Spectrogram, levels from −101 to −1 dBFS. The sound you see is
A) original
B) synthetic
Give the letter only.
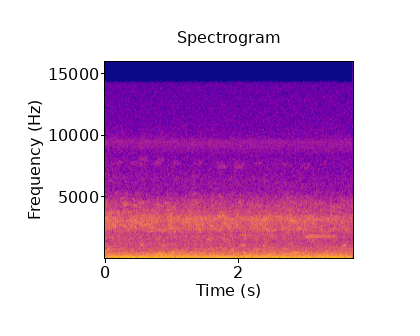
A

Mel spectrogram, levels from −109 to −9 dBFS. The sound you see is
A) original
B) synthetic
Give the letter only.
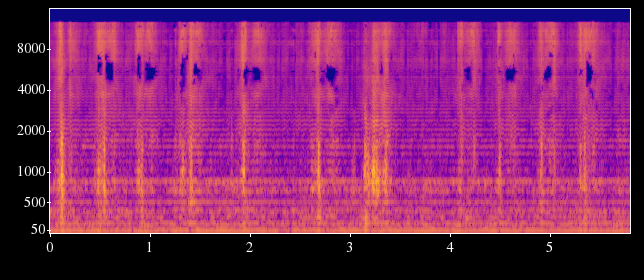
B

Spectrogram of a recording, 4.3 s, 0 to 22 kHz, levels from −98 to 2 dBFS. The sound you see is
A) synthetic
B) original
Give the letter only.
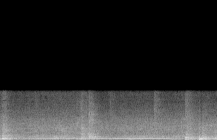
A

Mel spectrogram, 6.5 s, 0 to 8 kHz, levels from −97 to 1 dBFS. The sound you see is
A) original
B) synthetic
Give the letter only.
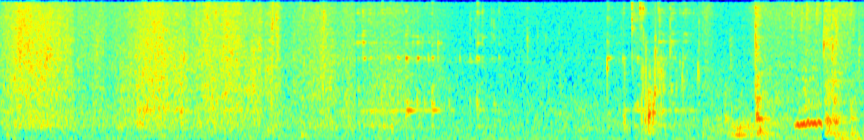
A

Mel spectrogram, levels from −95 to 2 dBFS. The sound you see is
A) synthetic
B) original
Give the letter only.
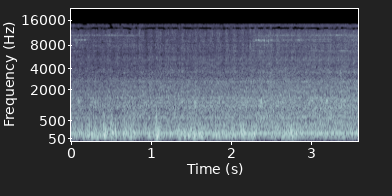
B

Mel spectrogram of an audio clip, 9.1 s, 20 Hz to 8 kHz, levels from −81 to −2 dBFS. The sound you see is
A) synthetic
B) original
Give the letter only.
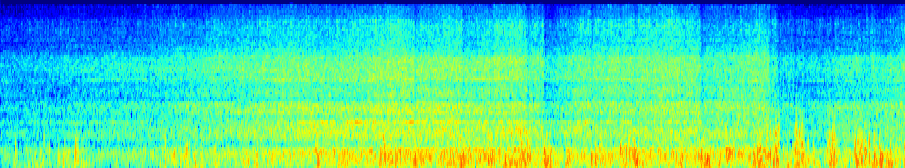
B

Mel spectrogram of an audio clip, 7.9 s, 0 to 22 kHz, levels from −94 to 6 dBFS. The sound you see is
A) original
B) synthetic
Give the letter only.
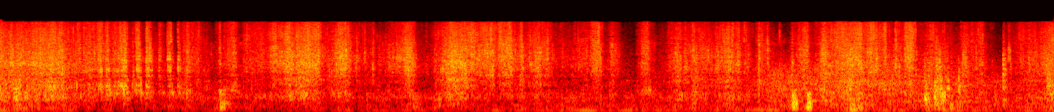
A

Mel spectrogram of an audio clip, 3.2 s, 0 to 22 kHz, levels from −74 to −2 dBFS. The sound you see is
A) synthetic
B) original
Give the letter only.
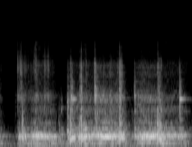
B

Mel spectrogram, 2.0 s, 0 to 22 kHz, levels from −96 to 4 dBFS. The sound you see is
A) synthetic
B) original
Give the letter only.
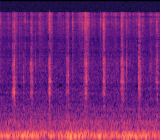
B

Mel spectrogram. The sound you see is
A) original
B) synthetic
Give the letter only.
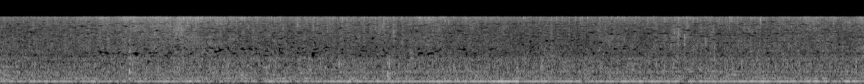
A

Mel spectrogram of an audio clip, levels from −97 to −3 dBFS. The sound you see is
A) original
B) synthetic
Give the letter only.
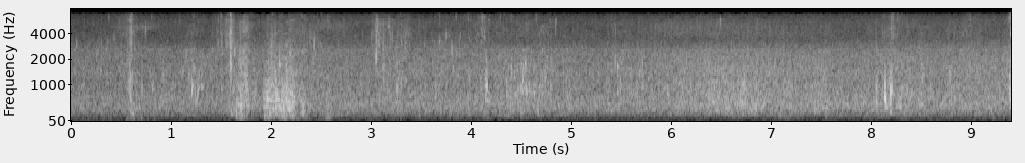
A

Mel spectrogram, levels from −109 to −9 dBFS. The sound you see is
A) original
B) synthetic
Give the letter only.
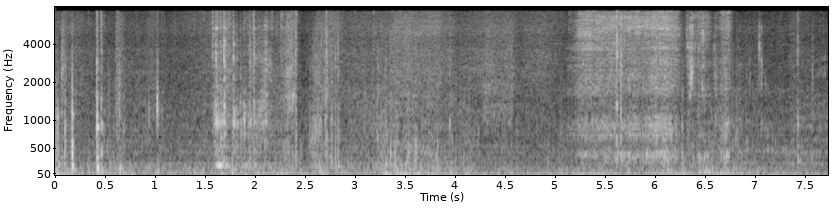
A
